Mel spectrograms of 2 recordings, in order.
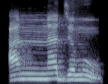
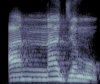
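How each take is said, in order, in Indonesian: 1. Huruf L menyatu dengan konsonan setelahnya. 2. Huruf L menyatu dengan konsonan setelahnya.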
